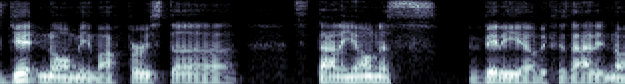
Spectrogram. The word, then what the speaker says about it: Stanionis: They was getting on me my first Stanionis video because I didn't know how to pronounce his name, but I got it now. Stanionis.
